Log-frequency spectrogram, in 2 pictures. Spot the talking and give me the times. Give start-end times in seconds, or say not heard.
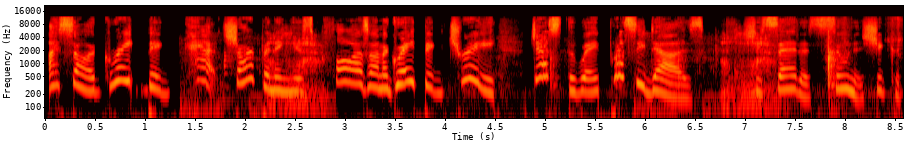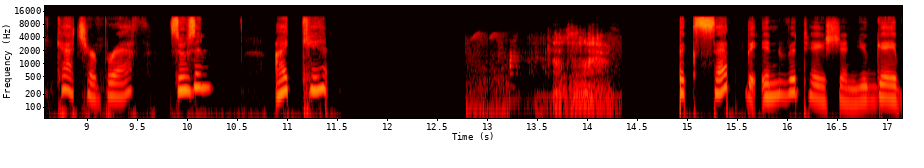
0.0-10.2, 10.8-11.4, 14.9-17.1.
